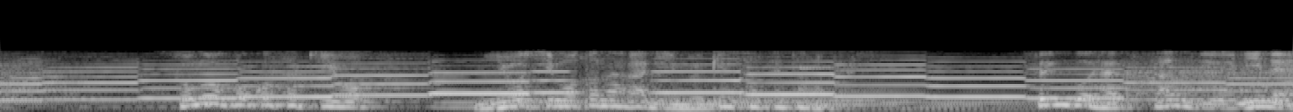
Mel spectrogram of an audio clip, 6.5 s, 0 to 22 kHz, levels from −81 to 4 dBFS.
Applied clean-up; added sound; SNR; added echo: none; Wind instrument, woodwind instrument; -2 dB; reverberation time 1.1 s.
